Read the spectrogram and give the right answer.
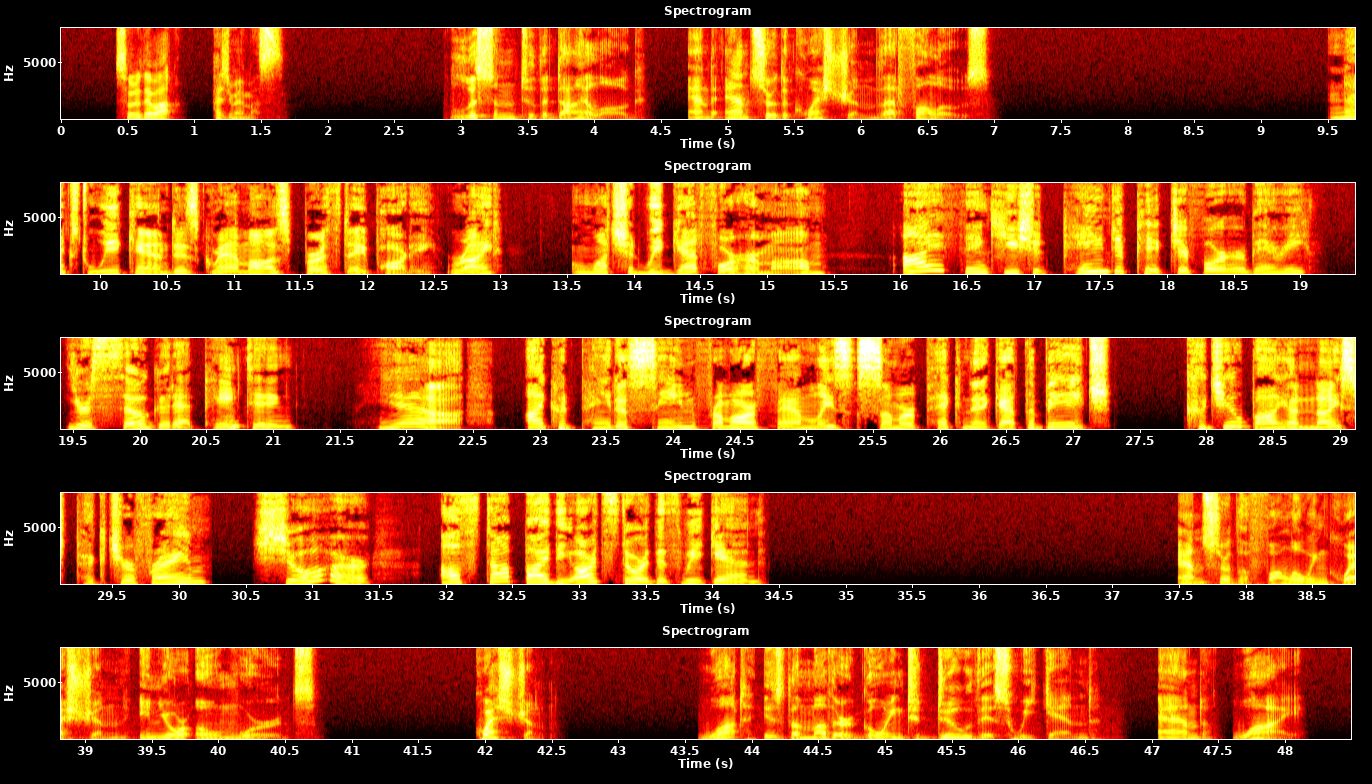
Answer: She is going to buy a picture frame because her son will paint a picture as a birthday present for his grandmother.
